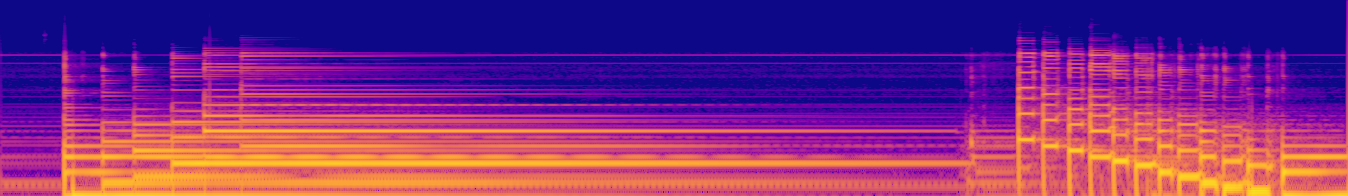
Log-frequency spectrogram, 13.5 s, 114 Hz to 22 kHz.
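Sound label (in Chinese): 60S OCC 单晶铜 清音 2档, acoustic guitar; kindman 60s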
